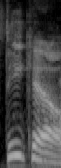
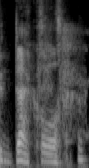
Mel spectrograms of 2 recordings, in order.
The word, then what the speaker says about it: decal: right pronunciation no it's decal okay don't believe the Heretics to say deckle it's like when Kyle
